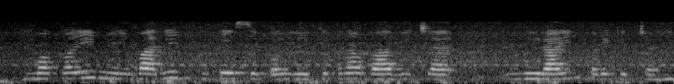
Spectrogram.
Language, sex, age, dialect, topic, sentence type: Bhojpuri, female, 18-24, Northern, agriculture, question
